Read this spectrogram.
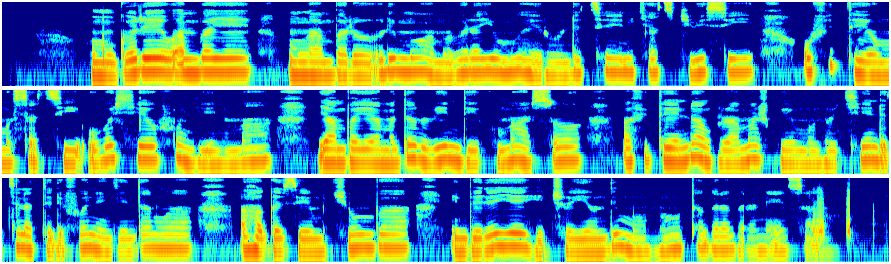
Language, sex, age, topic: Kinyarwanda, female, 18-24, health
